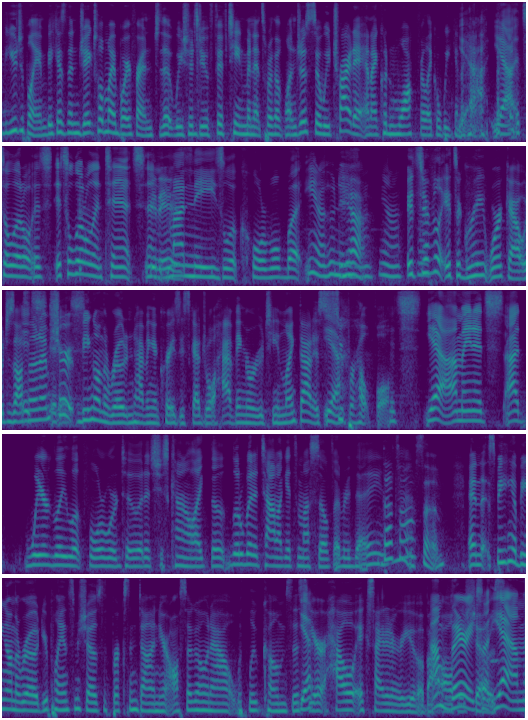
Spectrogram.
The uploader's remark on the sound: backstage at Audacy's Leading Ladies Live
